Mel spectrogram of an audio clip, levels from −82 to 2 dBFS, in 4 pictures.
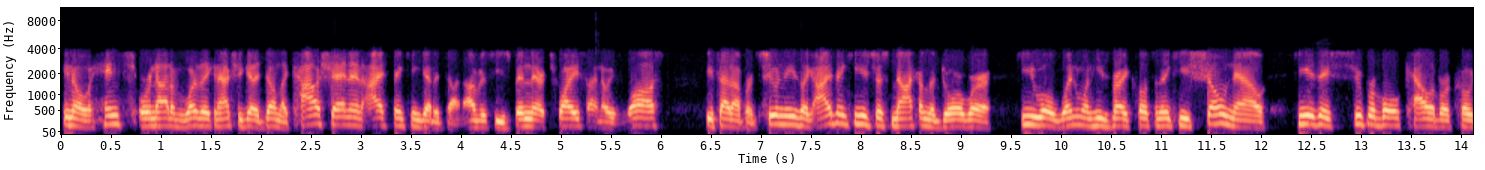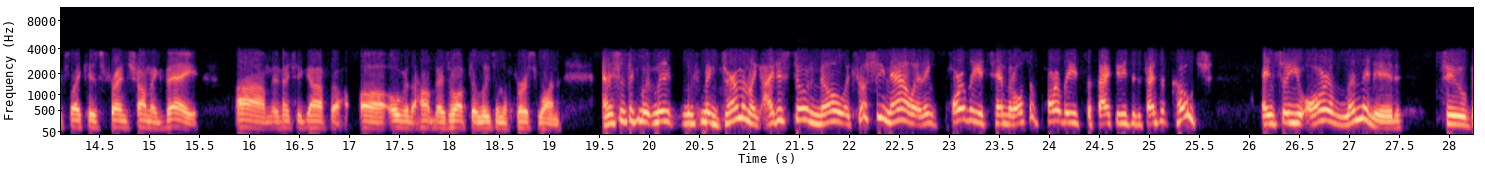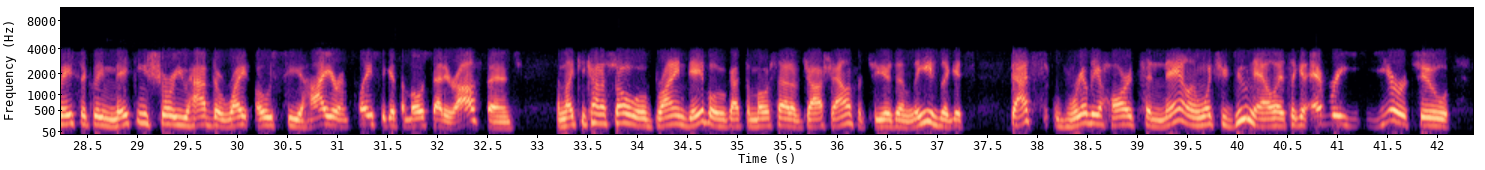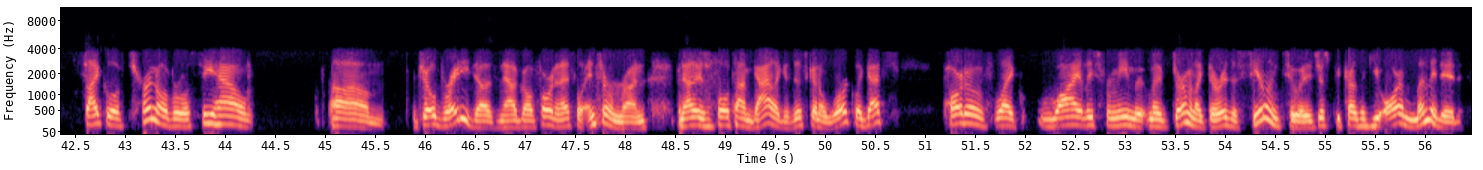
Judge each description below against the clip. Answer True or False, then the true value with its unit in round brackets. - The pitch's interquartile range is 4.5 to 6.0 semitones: True (5.6 semitones)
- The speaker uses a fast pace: True (250 wpm)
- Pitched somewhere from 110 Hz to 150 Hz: False (160 Hz)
